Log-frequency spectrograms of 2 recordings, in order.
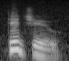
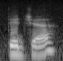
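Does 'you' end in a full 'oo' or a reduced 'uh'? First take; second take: full oo; reduced uh. First: The words blend into 'didju' with a full vowel. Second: The words blend into 'didja' with a reduced vowel. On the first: "U is commonly pronounced j or ju" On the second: "U is commonly pronounced j or ju"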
